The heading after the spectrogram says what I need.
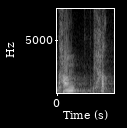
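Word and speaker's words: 강퍅: 어 그런데 그때 우리 마음을 완고하게 하면 안 됩니다.이 잘 쓰지 않는 말이는데 옛날에는 강팍 발음이 맞습니다.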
